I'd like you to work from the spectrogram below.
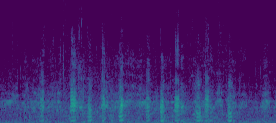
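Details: Ducks floating, splashing and playing along a quiet river, quacking in a loose, overlapping chatter, several nasal quacks about every quarter second, over a soft background hiss.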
